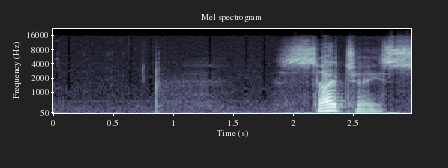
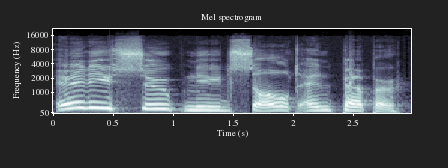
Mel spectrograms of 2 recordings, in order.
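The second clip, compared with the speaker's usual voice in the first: higher, louder hearty soldier; soldiers' voice; 8 semitones higher, 8 dB louder than usual. A narrator's reading. Soldier telling the villagers, in a higher, louder hearty voice. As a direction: boom it out like a sly soldier at the pot. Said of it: "said the soldiers".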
